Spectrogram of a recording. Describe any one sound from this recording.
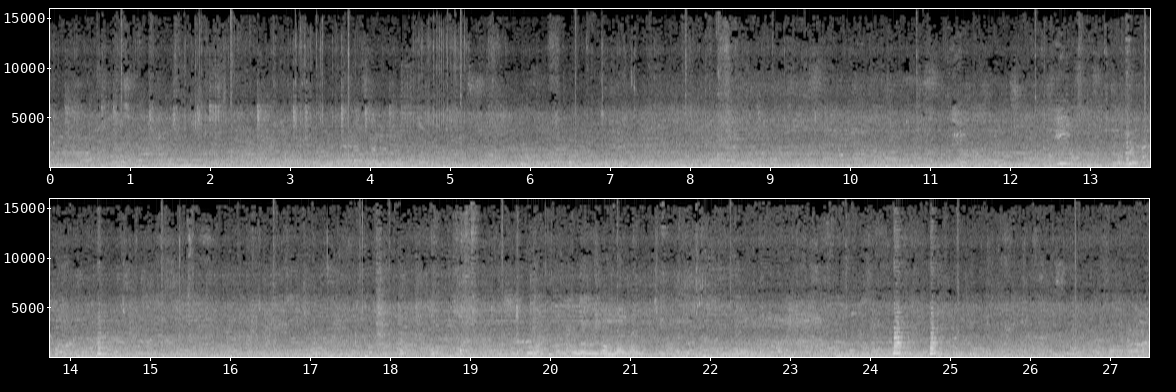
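A busy crowd murmurs and chatters on a street outdoors.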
